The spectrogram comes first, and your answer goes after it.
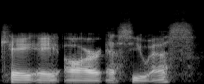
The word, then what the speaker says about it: Karsus: Karus is spelled Karsus. K-A-R... S-U-S. Karsus.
